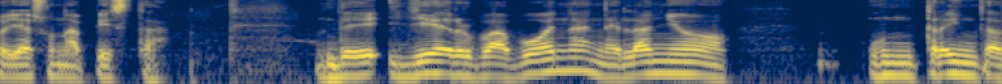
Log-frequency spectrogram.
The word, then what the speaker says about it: Yerba Buena: Entonces se llamaba Yerba Buena, así como te lo estoy pronunciando yo. No hierba, no, Yerba Buena, así se llamaba la ciudad.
